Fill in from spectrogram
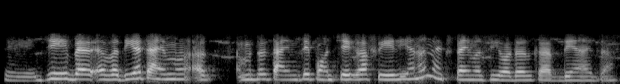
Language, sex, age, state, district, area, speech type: Punjabi, female, 18-30, Punjab, Fazilka, rural, conversation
